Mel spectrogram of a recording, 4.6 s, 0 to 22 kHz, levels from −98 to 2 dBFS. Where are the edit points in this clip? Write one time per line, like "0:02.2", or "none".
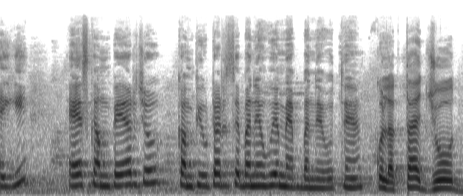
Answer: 0:03.7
